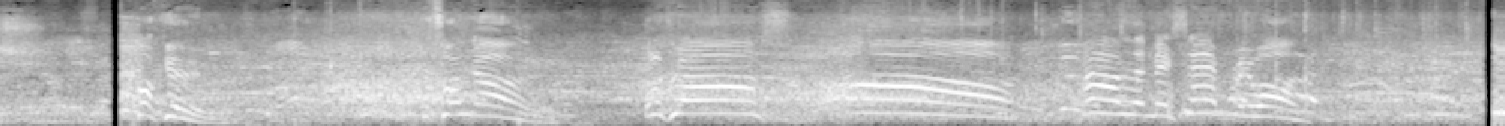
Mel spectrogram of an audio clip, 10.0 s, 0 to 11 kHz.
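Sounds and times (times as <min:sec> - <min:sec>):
crowd noise: 0:00.0 - 0:10.0
spectator shouting: 0:00.8 - 0:09.9.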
